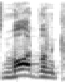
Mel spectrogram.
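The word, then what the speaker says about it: Magdalene: They spell it with an E at the end, but it's Magdalen College again.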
